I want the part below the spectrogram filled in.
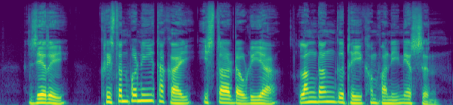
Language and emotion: Bodo, neutral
